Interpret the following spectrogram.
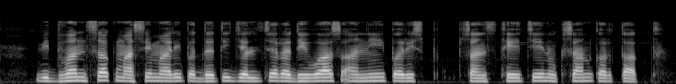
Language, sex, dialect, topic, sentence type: Marathi, male, Varhadi, agriculture, statement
